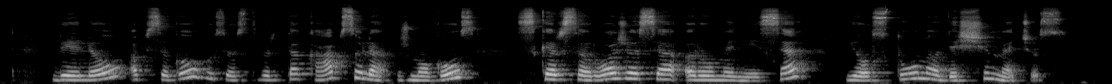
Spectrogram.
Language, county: Lithuanian, Tauragė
